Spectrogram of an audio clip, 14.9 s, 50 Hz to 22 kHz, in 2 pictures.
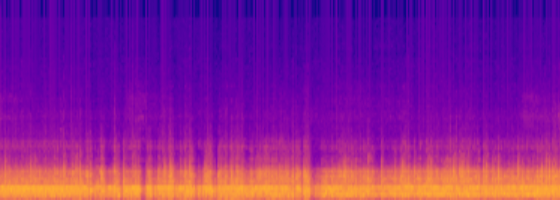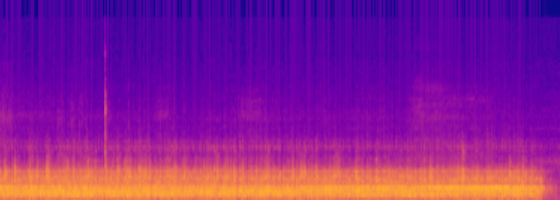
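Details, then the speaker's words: FT-101 receiver, volume up with no antenna, controls cleaned so not a pot: steady loud hiss with sharp crackles and pops like lightning crashes; internal noisy component in receiver. "you can hear that erratic noise in the receiver. Now all the controls has been cleaned, so it's no pot. I done tested through all that and looking through, and we just have something that is very noisy in this receiver that's causing what almost sounds like, you know, lightning crashes in the background."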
